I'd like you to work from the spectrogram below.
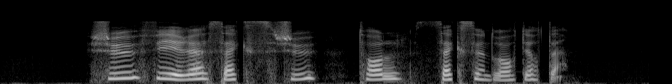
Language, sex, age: Norwegian, female, 21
